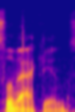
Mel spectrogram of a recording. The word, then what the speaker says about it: Slovakia: He doesn't identify as Slovakian, sorry. – But I'm curious. – How do you say it? How do you say it? – Slovakia. – Slovakia. Yeah. – Slovakia.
